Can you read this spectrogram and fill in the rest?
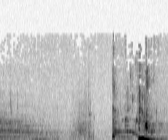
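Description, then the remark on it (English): A water bottle drips, a couple of distinct wet drops and plops in quick succession after a quiet stretch, with no voices. “That's my water bottle here.”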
